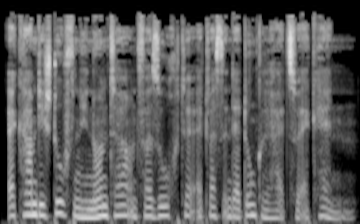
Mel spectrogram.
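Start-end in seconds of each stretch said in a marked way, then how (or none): none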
